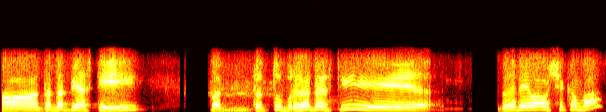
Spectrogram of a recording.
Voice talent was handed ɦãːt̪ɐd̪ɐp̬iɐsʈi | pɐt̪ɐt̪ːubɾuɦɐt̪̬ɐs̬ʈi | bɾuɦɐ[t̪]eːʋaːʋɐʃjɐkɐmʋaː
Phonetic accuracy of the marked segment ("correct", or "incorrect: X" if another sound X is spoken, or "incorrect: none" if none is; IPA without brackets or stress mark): incorrect: d̪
